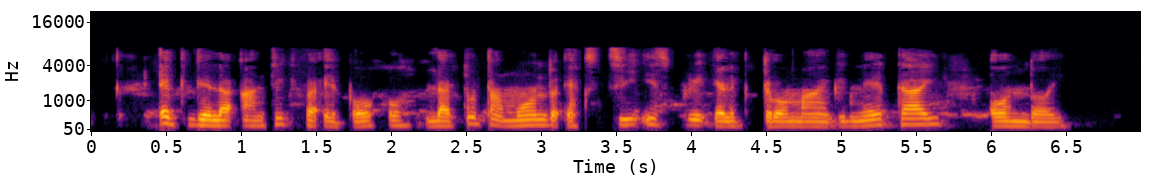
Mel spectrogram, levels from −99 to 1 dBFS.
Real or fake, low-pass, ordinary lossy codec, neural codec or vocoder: fake; 7.2 kHz; MP3, 48 kbps; codec, 16 kHz, 4 kbps, X-Codec, HuBERT features, trained on general audio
